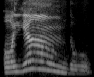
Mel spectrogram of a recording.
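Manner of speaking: Olhando very slow, swelling on a long LHAN; teacher stretching o-LHAAAN-do; stress on middle syllable. Shown as a demonstration. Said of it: "qual é a sílaba mais forte".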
